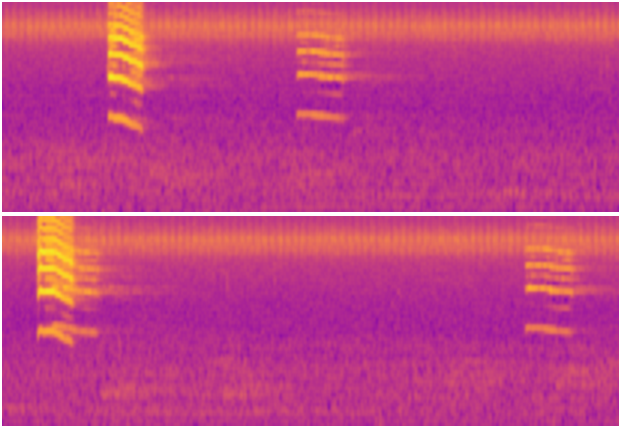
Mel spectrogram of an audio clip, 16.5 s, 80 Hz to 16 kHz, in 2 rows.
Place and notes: Long-eared Owl in town's park.
8 August, ~23:00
